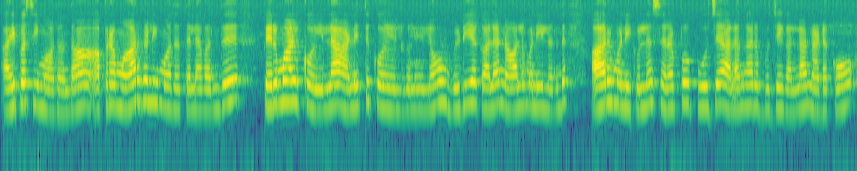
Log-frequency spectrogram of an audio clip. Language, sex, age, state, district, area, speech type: Tamil, female, 30-45, Tamil Nadu, Namakkal, rural, spontaneous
